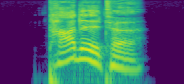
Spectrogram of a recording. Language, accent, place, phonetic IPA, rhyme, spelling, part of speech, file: German, Germany, Berlin, [ˈtaːdl̩tə], -aːdl̩tə, tadelte, verb, De-tadelte.ogg
- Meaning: inflection of tadeln: 1. first/third-person singular preterite 2. first/third-person singular subjunctive II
